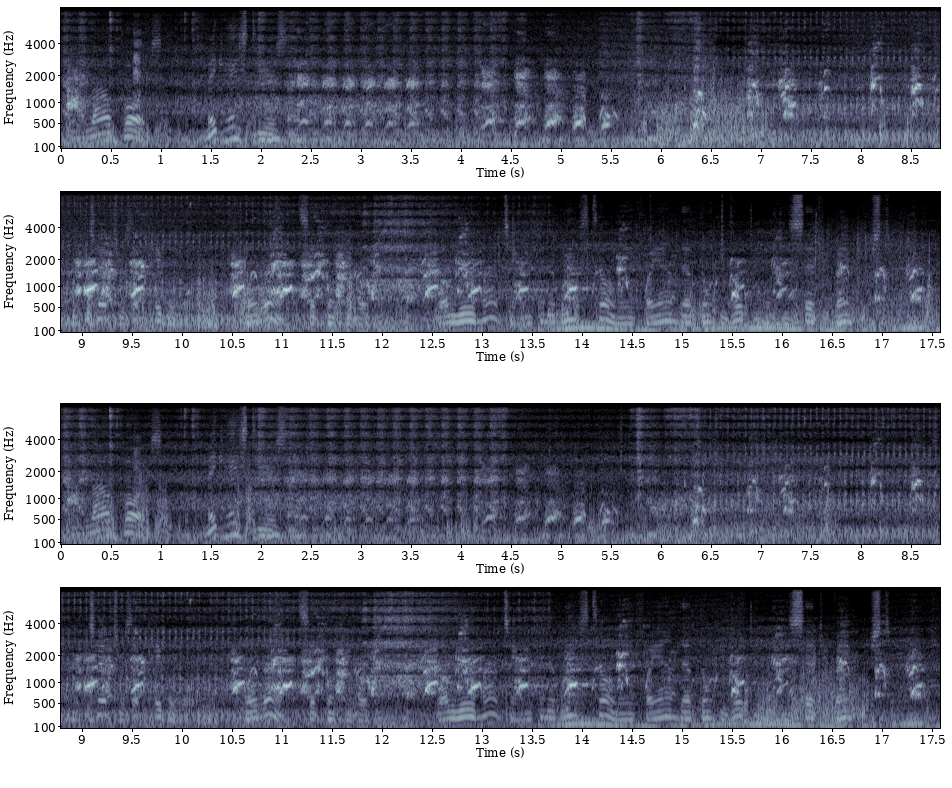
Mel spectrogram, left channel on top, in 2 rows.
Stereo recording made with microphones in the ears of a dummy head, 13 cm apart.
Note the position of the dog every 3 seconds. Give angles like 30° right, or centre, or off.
50° left, 40° left, 30° left, 10° right, 40° right, 60° right.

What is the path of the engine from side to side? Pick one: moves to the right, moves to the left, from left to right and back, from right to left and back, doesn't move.
doesn't move.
